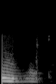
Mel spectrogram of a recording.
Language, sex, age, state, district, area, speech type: Tamil, female, 30-45, Tamil Nadu, Tiruvarur, rural, conversation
